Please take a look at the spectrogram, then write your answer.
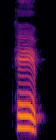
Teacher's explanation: tape is a falling tone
